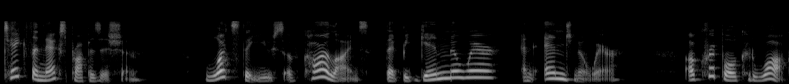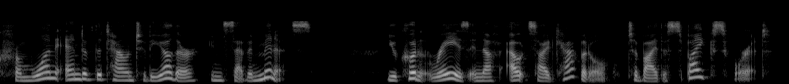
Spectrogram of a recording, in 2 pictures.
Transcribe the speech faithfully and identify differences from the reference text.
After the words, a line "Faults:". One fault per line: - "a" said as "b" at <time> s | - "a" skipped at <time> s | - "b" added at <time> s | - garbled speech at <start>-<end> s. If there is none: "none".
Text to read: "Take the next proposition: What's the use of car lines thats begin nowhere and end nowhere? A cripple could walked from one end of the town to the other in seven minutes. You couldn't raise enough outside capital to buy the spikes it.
"Take the next proposition: What's the use of car lines that begin nowhere and end nowhere? A cripple could walk from one end of the town to the other in seven minutes. You couldn't raise enough outside capital to buy the spikes for it.
Faults:
- "thats" said as "that" at 3.9 s
- "walked" said as "walk" at 7.6 s
- "for" added at 15.1 s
